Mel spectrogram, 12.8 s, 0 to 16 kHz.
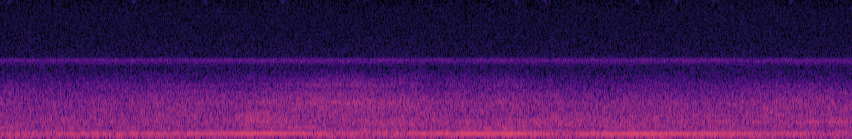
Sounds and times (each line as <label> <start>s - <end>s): crickets 0.0s - 12.7s
nearby highway 2.0s - 12.7s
